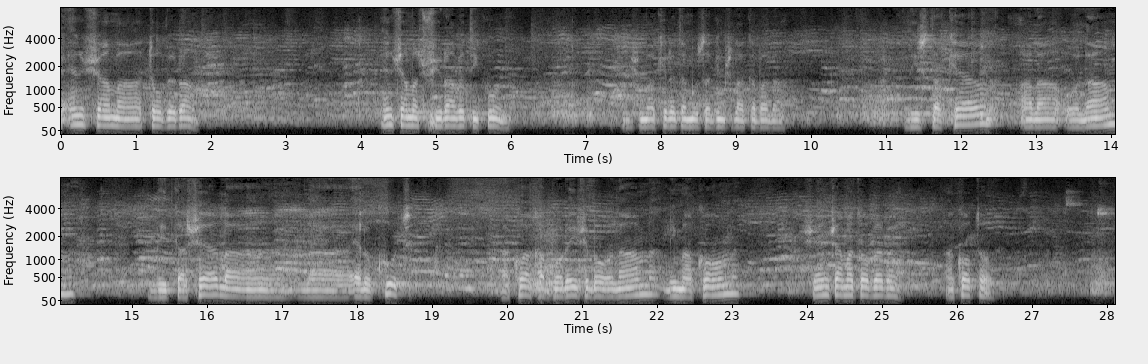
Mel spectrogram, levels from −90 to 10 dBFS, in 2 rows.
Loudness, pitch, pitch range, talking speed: -17 LUFS, 135 Hz, 120-155 Hz, 60 wpm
